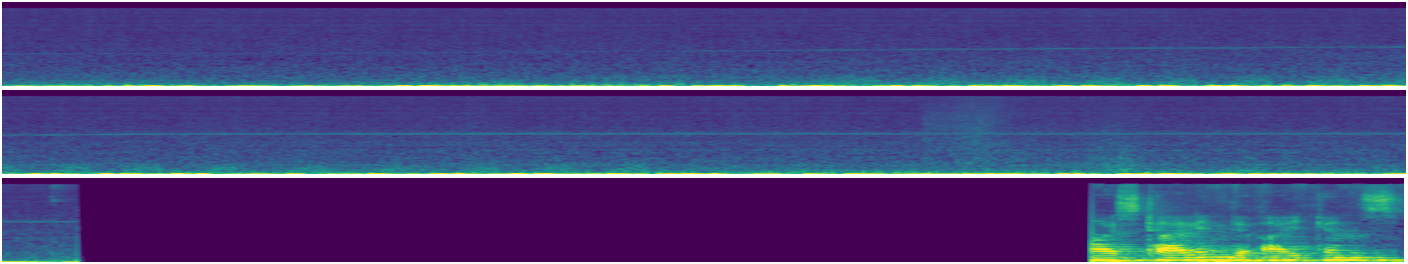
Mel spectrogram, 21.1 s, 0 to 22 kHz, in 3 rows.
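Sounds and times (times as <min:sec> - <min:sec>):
high whine rising in pitch: 0:00.0 - 0:14.4, 0:19.5 - 0:21.0
low rumbling: 0:00.0 - 0:14.4
burst of hiss: 0:11.6 - 0:12.7.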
